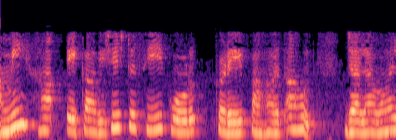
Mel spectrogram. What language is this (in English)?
Marathi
